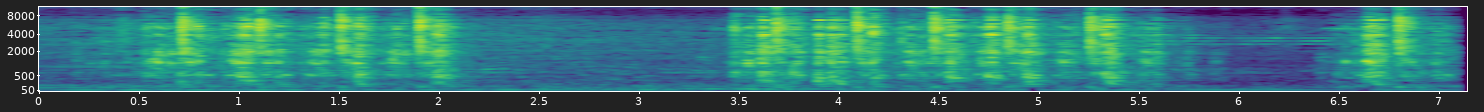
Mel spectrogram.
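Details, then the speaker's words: TVS Jupiter BS6 125 scooter making bad, irregular clattering bursts at self-start and while riding at low speed. On opening, the clutch's grooves were found worn. "तो दोस्तों आपने इसकी आवाज सुनी है कितनी बुरी इसमें आवाज आ रही थी सेल्फ मानने में भी और गाड़ी को चलने में भी ऐसी आवाज आ रही है"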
